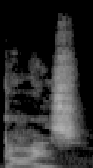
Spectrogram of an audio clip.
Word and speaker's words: Guise: And Mary of, I think it's pronounced Guise. It's spelled like Guise. Guise. It's French.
